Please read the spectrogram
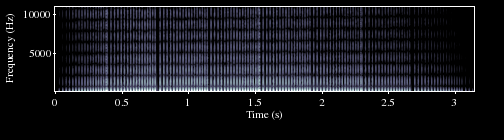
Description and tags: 8-bit car revs. Applied an LFO to a square wave I believe.I Made it with a web based soft synth called "as3sfxr".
